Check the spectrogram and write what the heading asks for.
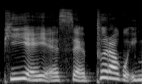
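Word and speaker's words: BASF: 사실 이게 BASF라고 읽는 것이 어. 현재에서는 맞습니다.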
